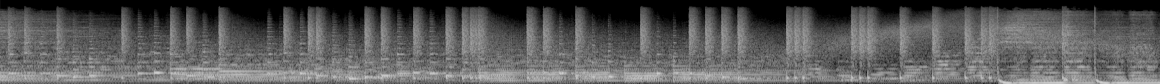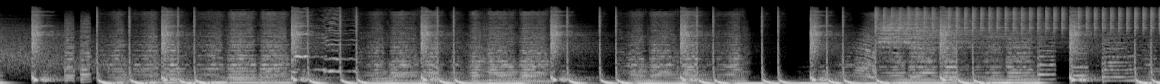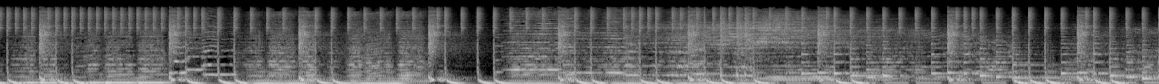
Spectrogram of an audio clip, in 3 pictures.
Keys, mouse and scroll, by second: 0.0 middle click, 0.9-1.3 scroll up 1, 1.3 middle click, 2.4 click, 2.6 scroll down 1, 3.6-6.1 ctrl+drag, 7.9 KP_1, 10.6 click, 13.2-14.2 middle drag, 14.9-30.4 drag.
